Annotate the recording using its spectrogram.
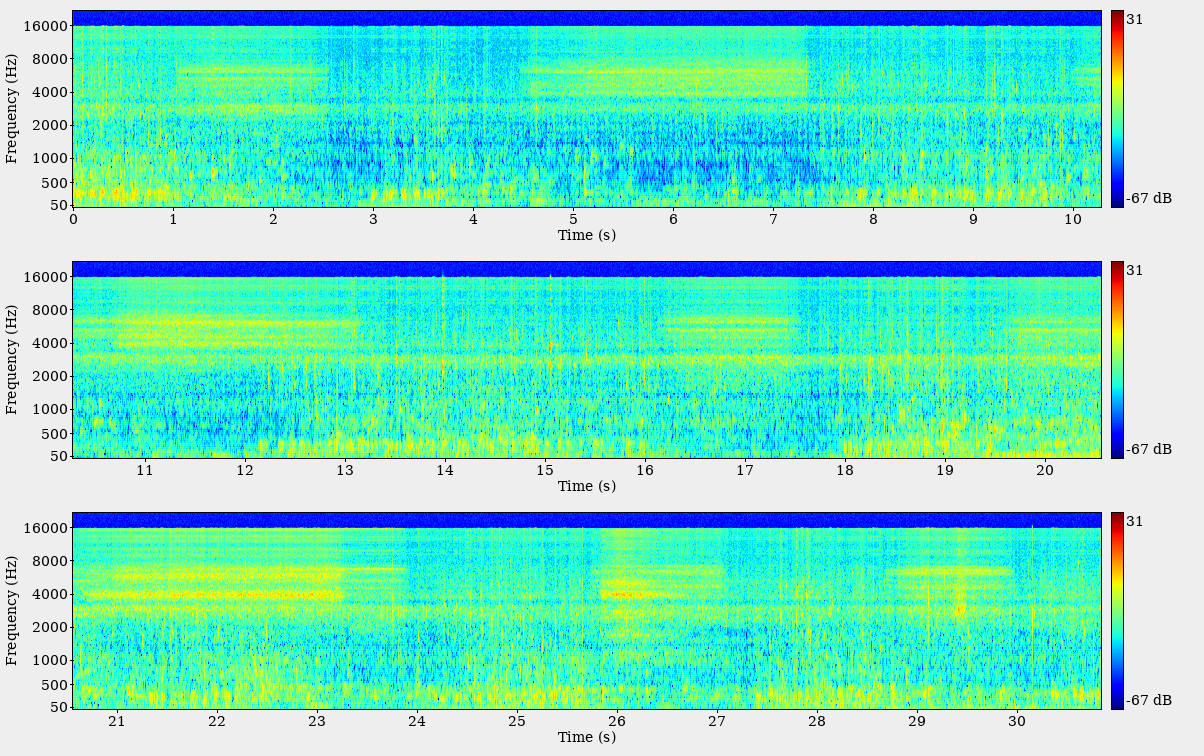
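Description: Scuba diver breathing through a regulator underwater: a short hissing inhale, then a bubbling exhale of a few seconds, repeating about every five to six seconds.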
